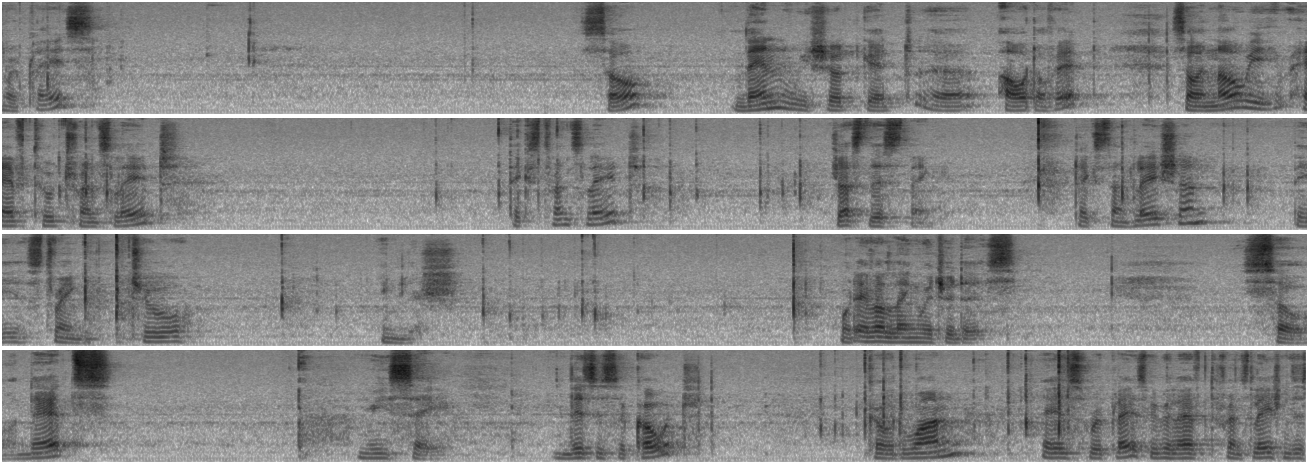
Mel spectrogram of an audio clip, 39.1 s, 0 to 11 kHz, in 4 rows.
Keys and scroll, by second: 0.0-0.6 typing, 3.0 shift+Return, 9.6-10.6 typing, 12.0-15.7 typing, 17.0 Return, 17.6 alt+5, 18.4 alt+Right, 20.1-24.4 typing, 24.4 alt+shift+2, 25.0 alt+shift+6, 34.7-36.5 typing, 37.6 space.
